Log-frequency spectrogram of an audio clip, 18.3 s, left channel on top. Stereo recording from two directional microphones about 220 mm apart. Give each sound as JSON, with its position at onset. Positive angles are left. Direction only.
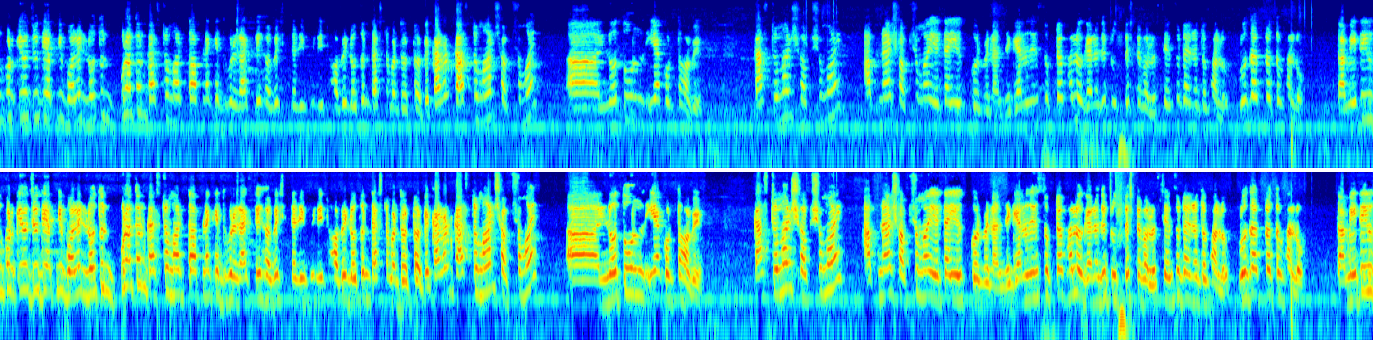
{"t": 0.0, "sound": "speech", "side_deg": -40}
